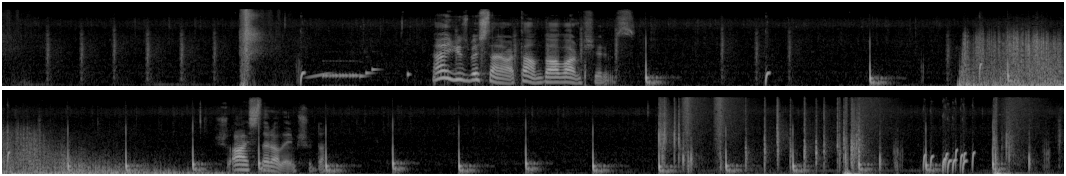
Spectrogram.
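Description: Soft footsteps tap steadily on dirt.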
